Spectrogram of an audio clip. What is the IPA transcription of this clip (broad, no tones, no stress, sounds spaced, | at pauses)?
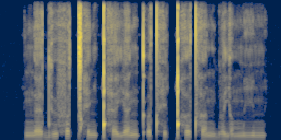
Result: ŋ ɛ d ʉ f œ ǀʰ e ŋ ǃʰ ɛ j ɛ ŋ kʼ ə tʰ e ǃʰ ə tʰ ɜ n b œ j ə m i m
